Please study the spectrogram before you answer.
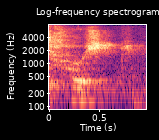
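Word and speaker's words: Hózhǫ́: The word is Hozh’q. H-O-Z-H apostrophe Q is how it's spelled.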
